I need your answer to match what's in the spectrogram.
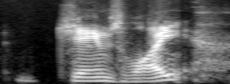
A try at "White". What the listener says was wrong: Did you emphasize the H on that? Why are you emphasizing the H?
